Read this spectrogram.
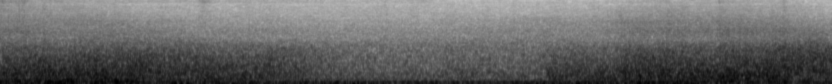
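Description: Waves wash onto a pebble shore.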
